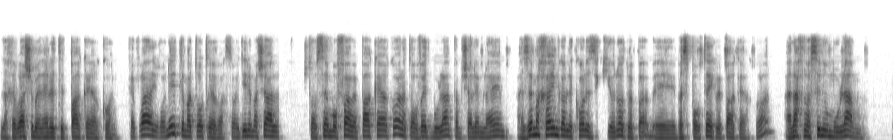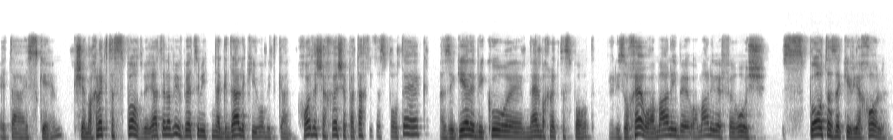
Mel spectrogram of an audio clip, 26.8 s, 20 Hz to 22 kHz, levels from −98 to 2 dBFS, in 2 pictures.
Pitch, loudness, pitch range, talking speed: 140 Hz, -22 LUFS, 125-165 Hz, 160 wpm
